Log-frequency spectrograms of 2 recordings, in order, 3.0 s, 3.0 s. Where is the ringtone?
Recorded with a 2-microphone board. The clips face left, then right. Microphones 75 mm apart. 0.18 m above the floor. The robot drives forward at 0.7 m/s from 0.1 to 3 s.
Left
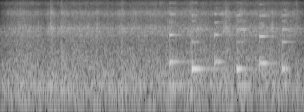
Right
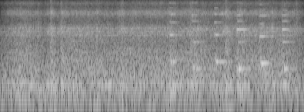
55° left (ahead or behind), 2 m; by 3.0 s 40° left (ahead or behind), 2.5 m.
